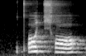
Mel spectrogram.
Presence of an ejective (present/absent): present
